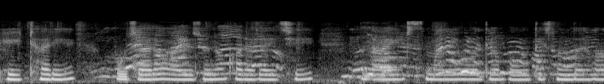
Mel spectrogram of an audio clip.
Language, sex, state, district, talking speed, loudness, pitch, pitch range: Odia, female, Odisha, Sambalpur, 130 wpm, -15 LUFS, 235 Hz, 225-245 Hz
